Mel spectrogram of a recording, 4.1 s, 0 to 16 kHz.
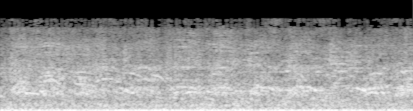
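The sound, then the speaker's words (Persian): A large crowd of Iranian protesters roars on 47th Street by United Nations headquarters in New York, protesting against the Iranian president's visit. It is a dense, continuous wash of many overlapping voices, loud and unbroken throughout, with no single speaker standing out. “فریادهای اعتراض ایرانیان در خیابان 47 که خیابانی عمود بر خیابان 1 مقر سازمان ملل متحد است به خوبی در محبتی بزرگ این سازمان جهانی شنیده می شد و تردیدی نیست که رئیس جمهوری اسلامی هم حتی برای لحظه ای این فریادهای اعتراض مخالفانش را شنیده است.”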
